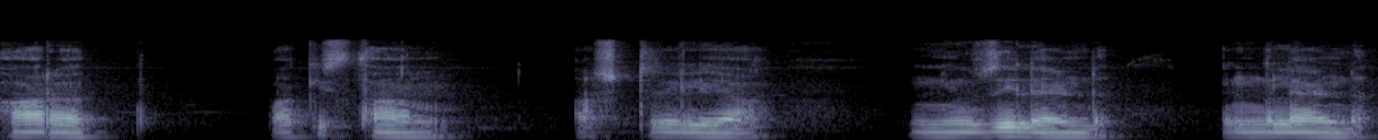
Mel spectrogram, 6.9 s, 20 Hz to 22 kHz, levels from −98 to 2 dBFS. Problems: low volume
